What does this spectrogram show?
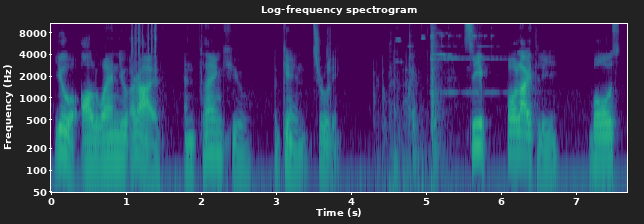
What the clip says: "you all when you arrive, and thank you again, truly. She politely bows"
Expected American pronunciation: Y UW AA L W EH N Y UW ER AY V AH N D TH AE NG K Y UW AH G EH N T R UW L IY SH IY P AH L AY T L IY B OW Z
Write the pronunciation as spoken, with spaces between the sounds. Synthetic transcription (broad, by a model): Y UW AA L W EH N Y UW ER AY V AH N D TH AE NG K Y UW AH G EH N T R UW L IY S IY P AH L AY T L IY B OW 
